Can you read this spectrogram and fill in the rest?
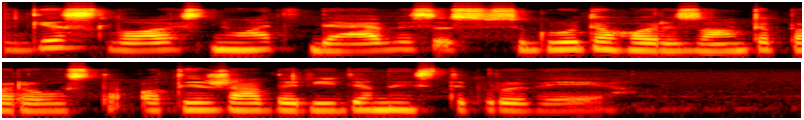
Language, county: Lithuanian, Klaipėda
